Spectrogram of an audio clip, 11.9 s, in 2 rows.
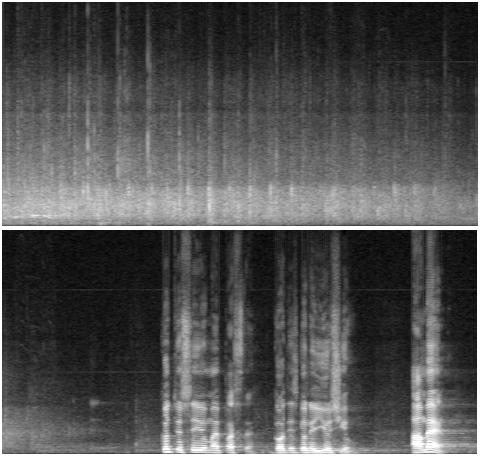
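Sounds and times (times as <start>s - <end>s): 
crowd applauding: 0.0s - 6.9s
speech: 8.0s - 10.4s, 11.1s - 11.6s.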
